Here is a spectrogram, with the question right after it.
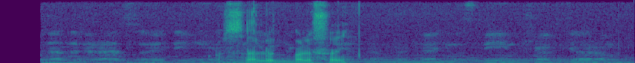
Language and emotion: Russian, neutral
